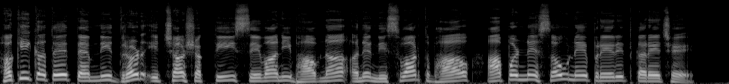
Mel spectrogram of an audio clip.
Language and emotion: Gujarati, neutral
